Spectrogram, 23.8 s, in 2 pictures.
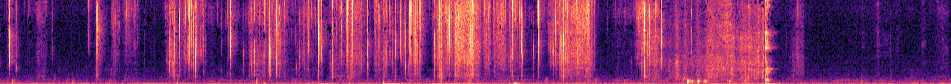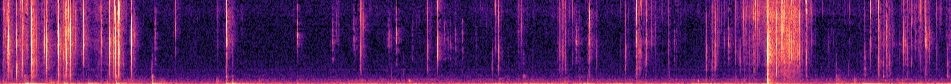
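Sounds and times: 
crinkly pimple popping crackling: 0.0 - 10.1, 10.8 - 23.7.

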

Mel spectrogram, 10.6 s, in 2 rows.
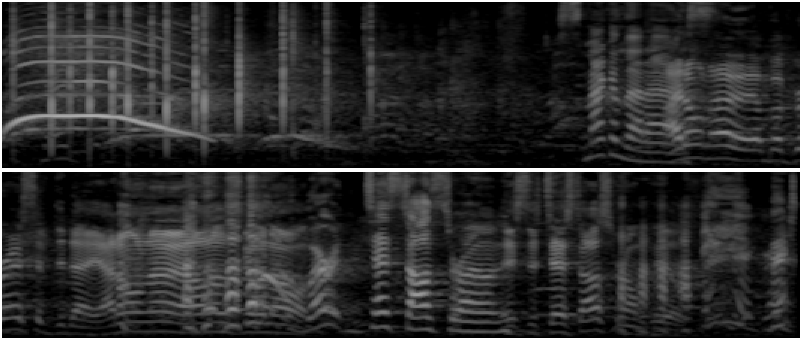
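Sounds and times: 
audience whooping: 0.0 - 2.3
audience clapping: 0.0 - 3.3
speech: 4.0 - 10.6
laughter: 6.2 - 7.4, 9.3 - 10.6.

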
